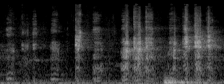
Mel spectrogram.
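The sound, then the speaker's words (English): A bonobo's laughing call: a quick run of breathy, high-pitched panting bursts and squeaks in an irregular rhythm, with no talking. “All right, well, let's listen to the bonobo.”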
